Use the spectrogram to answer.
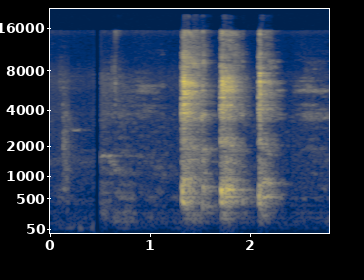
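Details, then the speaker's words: Three short, sharp voluntary coughs in quick succession, demonstrated for an English-language lesson rather than from illness; cough. "I am coughing."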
